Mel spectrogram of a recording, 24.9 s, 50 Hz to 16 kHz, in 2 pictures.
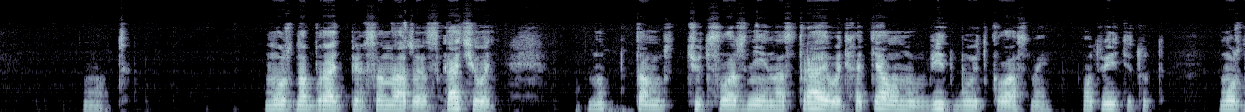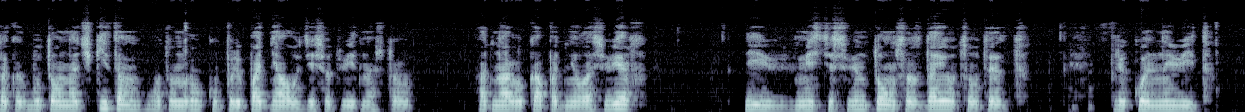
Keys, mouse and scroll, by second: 7.4-14.3 drag, 24.6-24.9 drag.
